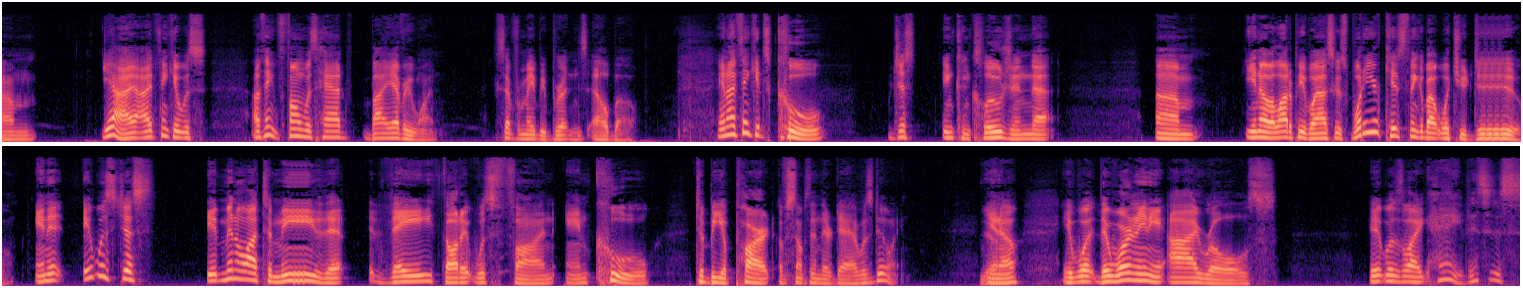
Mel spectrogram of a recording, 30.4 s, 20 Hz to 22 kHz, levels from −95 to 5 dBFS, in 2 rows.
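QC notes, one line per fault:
7.88 s, repeated frames: after "I think it's", a 2.9 ms block plays twice, consistent with one duplicated frame, giving a brief stutter.
14.81–15.02 s, repeated frames: after "think about what you", a 69.7 ms block plays three extra times, a stutter adding 209 ms.
18.10–18.24 s, repeated frames: between "meant a lot to" and "that they thought it", a 46.4 ms block repeats three extra times, stuttering and adding 139 ms.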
